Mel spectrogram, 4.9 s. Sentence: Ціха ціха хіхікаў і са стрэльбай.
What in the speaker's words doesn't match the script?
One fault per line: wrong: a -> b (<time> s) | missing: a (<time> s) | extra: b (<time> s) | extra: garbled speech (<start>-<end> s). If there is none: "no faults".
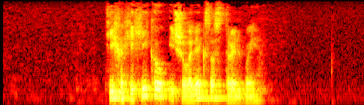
missing: ціха (1.7 s)
extra: чалавек (2.4 s)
